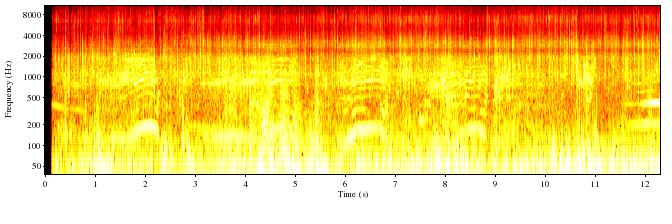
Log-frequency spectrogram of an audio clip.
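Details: Humpback whale song recorded underwater at Kaanapali Bay, whales under 500 metres away: repeated low rising moans and upsweeps, with higher wavering whoops and cries above, over constant crackling from fish eating coral.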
